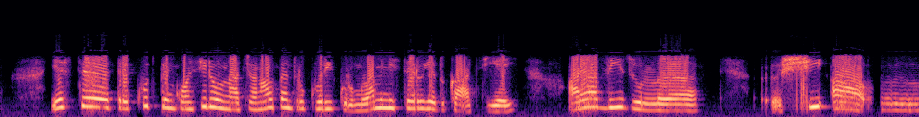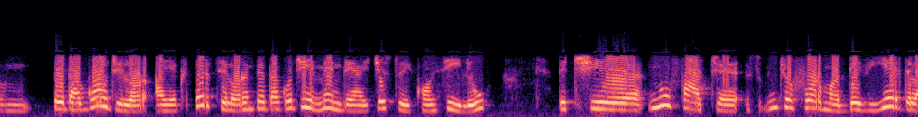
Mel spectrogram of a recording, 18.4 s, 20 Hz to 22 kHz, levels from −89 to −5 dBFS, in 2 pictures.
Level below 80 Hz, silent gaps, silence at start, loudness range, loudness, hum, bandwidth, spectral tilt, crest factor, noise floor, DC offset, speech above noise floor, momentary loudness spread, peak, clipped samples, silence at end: -62 dBFS; none; 0.3 s; 2 LU; -19 LUFS; none; 4.5 kHz; -3 dB/octave; 12 dB; -51 dBFS; under 0.1%; 32 dB; 6 LU; -6 dBFS; under 0.1%; 0 s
